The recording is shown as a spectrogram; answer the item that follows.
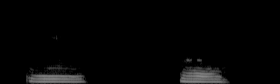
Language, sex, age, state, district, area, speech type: Manipuri, male, 18-30, Manipur, Churachandpur, rural, conversation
